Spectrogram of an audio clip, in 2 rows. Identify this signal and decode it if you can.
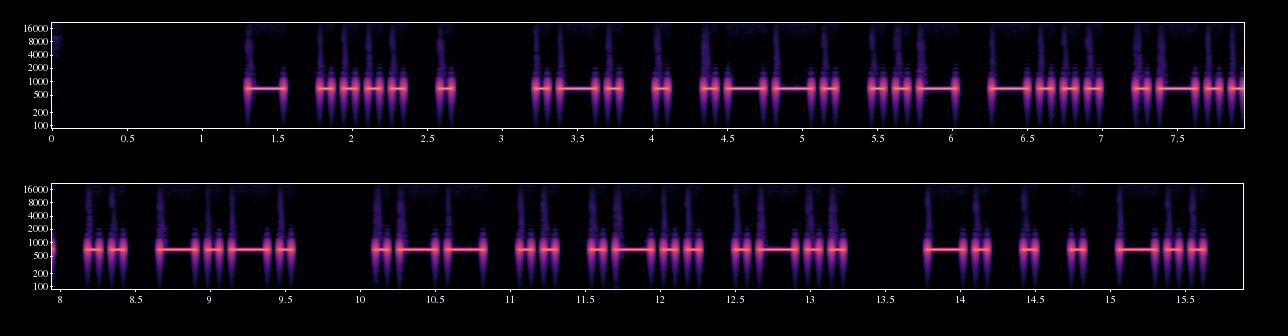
Morse code, heard as a keyed tone, about 16 wpm, 700 Hz. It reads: THE REPUBLIC WILL NEED
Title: Sentences from Top 1600 Words 15wpm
